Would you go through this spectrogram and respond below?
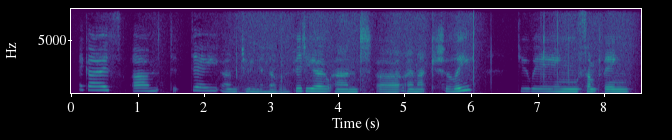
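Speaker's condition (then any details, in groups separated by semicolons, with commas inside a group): No condition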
